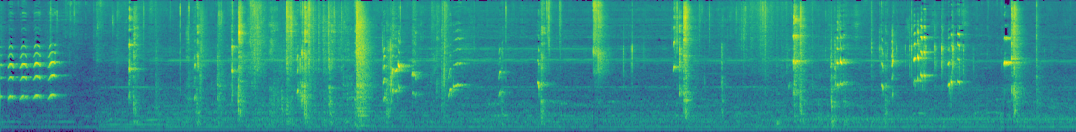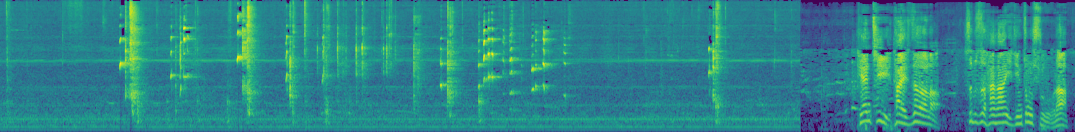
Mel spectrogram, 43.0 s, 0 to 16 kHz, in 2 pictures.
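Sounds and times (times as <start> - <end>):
monkey chirping: 0.0 - 1.4, 7.6 - 11.1, 13.4 - 13.9, 15.8 - 19.4, 23.9 - 25.5, 26.2 - 28.2, 30.3 - 33.0.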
